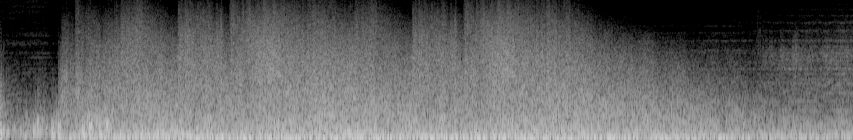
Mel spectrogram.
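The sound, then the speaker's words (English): A torpedo explodes against a ship's hull with a sudden, massive blast. A loud, sustained rumbling roar with rolling crackles continues for several seconds and eases slightly toward the end. “The blast was cataclysmic. A world-ending impact, targeted right at our hull.”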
